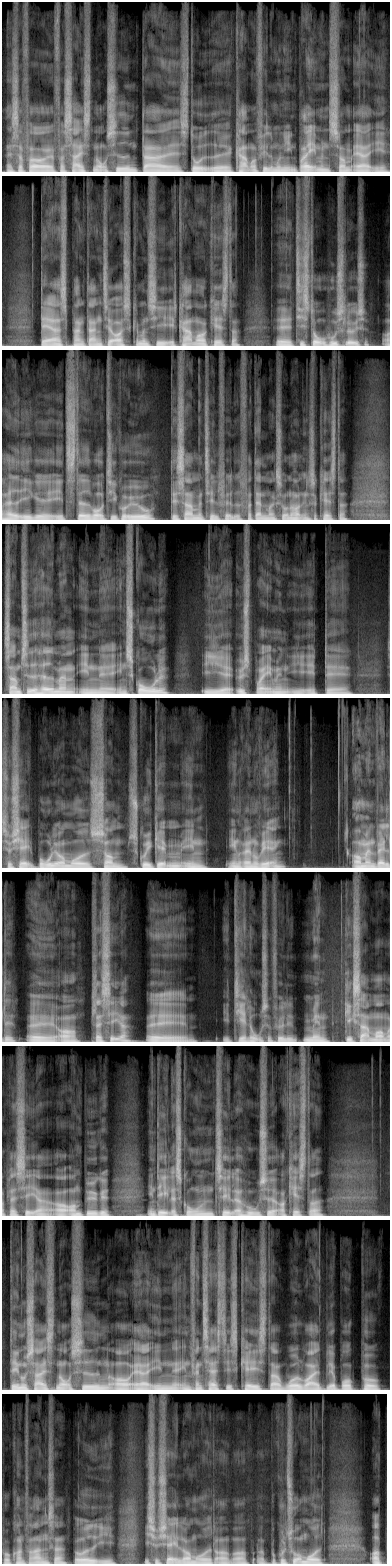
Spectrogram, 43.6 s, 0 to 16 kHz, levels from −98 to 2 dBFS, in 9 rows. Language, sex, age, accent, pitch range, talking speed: Danish, male, 30-49, native, 105-125 Hz, 165 wpm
